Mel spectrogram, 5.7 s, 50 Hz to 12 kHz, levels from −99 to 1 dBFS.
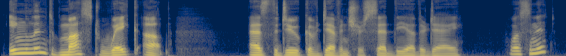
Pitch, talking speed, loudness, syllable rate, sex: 150 Hz, 160 wpm, -21 LUFS, 4.9 syllables/s, male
